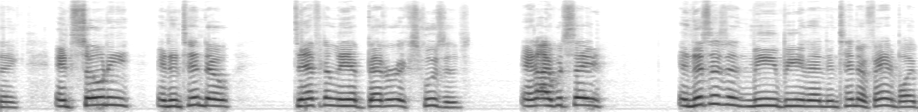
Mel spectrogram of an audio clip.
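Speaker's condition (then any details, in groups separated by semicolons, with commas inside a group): Cerebral palsy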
